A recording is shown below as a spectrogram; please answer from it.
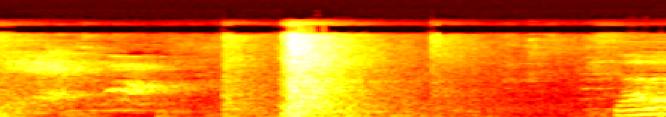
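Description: One loud thud about halfway through as a wrestler's body strikes the wrestling ring, echoing briefly in the hall, with two lighter knocks just before and after.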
